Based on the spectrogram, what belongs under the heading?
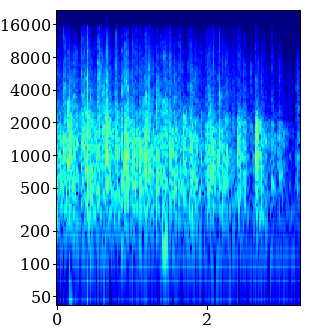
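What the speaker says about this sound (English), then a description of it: "How about we give them a big round of applause?" Moderate applause from a seminar audience on exporting to Taiwan, a brief patter of clapping hands at medium distance with some sharper individual claps standing out, fading slightly at the end.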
